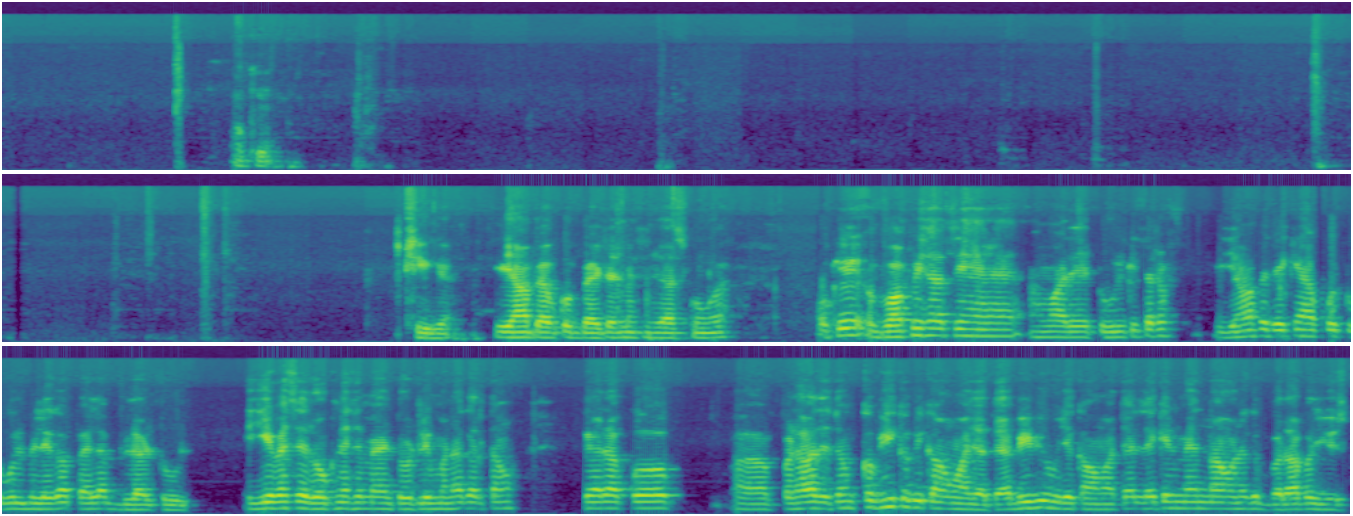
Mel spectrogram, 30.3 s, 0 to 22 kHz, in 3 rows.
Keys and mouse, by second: 0.2-2.2 drag, 2.2 ctrl+j, 3.3 click, 3.9 ctrl+0, 4.5 ctrl+j, 4.9 ctrl+o, 7.9 click, 13.8 ctrl+0, 15.2 ctrl+j, 16.8 z, 18.0 click, 19.9 right click, 21.3 click.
